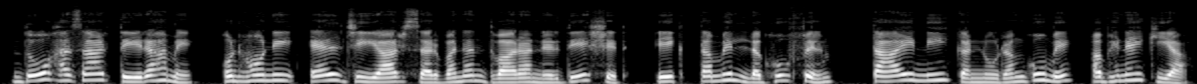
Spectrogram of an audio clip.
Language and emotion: Hindi, neutral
